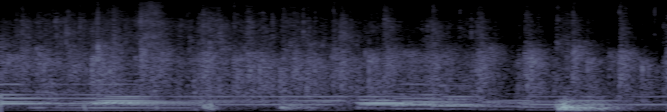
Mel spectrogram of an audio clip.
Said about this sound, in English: Won't you give God a hand of praise as you make your way to your seat?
